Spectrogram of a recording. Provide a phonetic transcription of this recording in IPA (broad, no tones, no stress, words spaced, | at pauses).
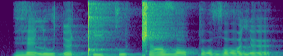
ɦɛluɗœ ǃiku ǁɛðˤœ puðˤœlœ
